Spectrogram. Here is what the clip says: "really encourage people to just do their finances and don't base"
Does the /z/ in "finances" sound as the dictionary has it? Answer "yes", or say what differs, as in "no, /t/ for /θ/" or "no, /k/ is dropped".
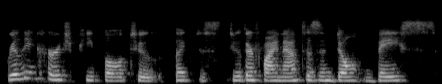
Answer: yes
